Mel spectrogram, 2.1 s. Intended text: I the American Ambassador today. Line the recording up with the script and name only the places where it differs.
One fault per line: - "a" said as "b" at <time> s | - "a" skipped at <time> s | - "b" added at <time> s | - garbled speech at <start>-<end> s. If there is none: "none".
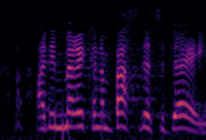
none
